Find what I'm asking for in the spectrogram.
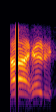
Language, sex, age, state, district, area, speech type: Kannada, male, 60+, Karnataka, Bidar, rural, conversation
